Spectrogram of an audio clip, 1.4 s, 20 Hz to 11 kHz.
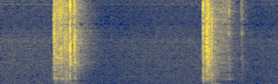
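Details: Minolta X-700 with 50mm f/1.7 lens, in A mode at ASA 25 in dim light: two crisp clacks about three quarters of a second apart, mirror up then down, a clean slower exposure from a healthy shutter.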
